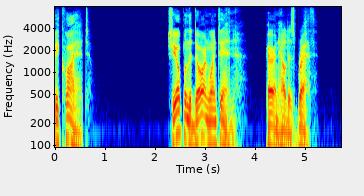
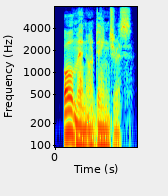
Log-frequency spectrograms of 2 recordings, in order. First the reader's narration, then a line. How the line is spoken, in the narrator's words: she replied in a cool voice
